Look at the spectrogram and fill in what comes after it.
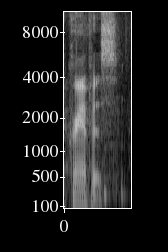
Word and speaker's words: Krampus: I don't like I think you're talking about Krampus. Am I pronouncing that right? – Krampus? – Yeah, Krampus.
